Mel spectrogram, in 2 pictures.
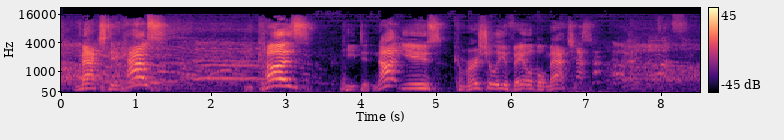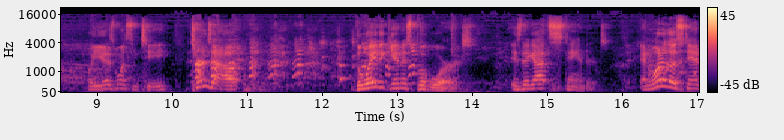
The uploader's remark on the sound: Recorded LIVE at Chicago’s Historic Green Mill Lounge on February 10th 2024 for The Paper Machete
